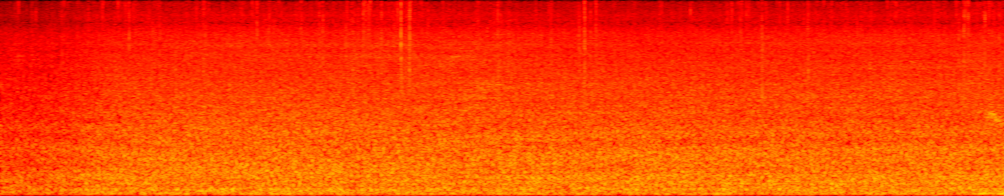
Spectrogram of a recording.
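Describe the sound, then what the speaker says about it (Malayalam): Heavy, steady rain pours down continuously, a dense even hiss of water with no breaks and no voices. "മഴയുടെ വെള്ളത്തിൻ്റെ ശബ്ദം മാത്രം"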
